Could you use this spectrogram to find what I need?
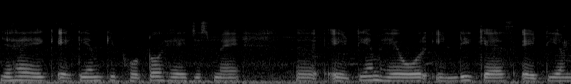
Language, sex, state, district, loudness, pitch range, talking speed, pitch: Hindi, female, Bihar, Bhagalpur, -40 LUFS, 155-175 Hz, 155 wpm, 160 Hz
